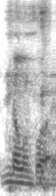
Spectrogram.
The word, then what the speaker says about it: Nhulunbuy: I was born in a pretty remote town called Nhulunbuy, which no one's ever heard of, and then and thanks for pronouncing it for me. Yeah. No, you don't have to. Yeah. Nhulunbuy, that's it.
